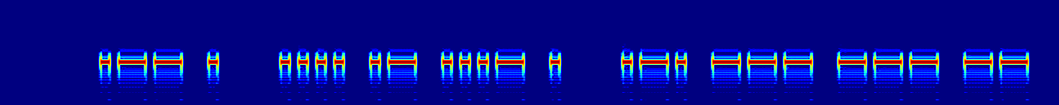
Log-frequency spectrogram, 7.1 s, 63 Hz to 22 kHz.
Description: Morse code, heard as a keyed tone, about 20 wpm, 700 Hz. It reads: WE HAVE ROOM
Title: Sentences from Top 1000 Words - Review Part 1 - 20wpm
